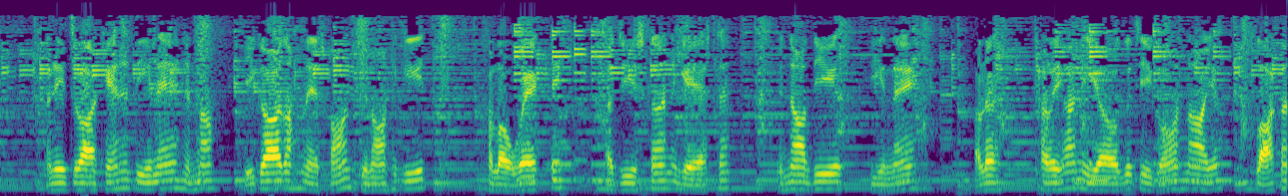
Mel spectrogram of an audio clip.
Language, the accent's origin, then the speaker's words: English; Jay, Oklahoma, United States; I got to talk to a lady I grew up with in Jay, Oklahoma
